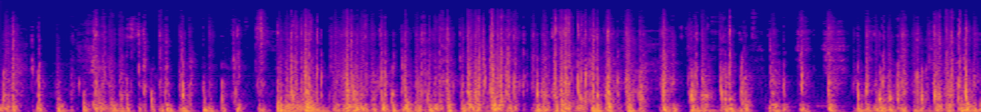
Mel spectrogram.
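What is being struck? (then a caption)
Plastic laptop keyboard keys. Fingertips and long acrylic nails type rapid key presses on a MacBook-style laptop keyboard with plastic keycaps set in an aluminium body. The result is a dense stream of short, dull thunks and clicks weighted toward the low end, each dying away quickly. The typing comes in quick bursts separated by brief pauses.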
